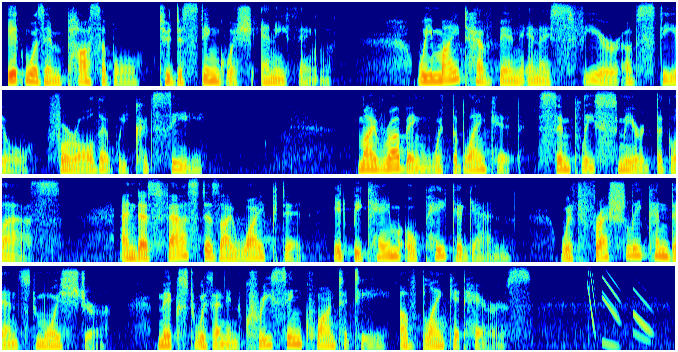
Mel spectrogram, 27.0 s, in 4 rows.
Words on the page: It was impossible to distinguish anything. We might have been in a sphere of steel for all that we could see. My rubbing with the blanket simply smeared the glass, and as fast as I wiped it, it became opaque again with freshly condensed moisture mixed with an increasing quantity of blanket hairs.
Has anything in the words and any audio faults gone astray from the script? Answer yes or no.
yes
